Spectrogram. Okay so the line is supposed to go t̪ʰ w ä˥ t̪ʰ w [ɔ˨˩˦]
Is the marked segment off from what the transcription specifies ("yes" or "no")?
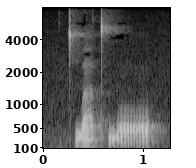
no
